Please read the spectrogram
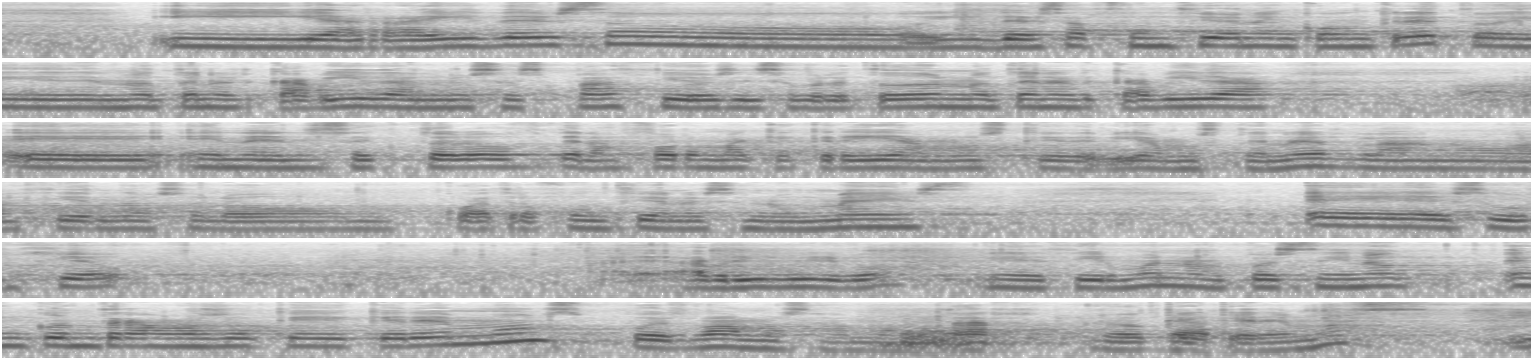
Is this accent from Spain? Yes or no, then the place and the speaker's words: yes; Madrid, Community of Madrid, Spain; Yo soy de Madrid.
